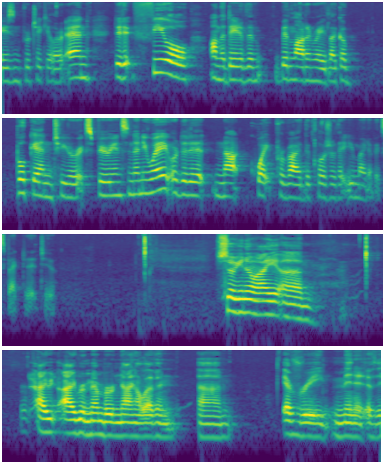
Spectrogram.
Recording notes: Live Taping. Hayden Center for Intelligence, Policy, and International Security at George Mason University’s Schar School of Policy & Government.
